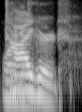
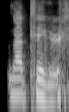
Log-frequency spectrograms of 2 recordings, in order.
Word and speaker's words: Tigard: Tiger. Tiger. Tiger. Is that how you say it? Okay. Not Tigard.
